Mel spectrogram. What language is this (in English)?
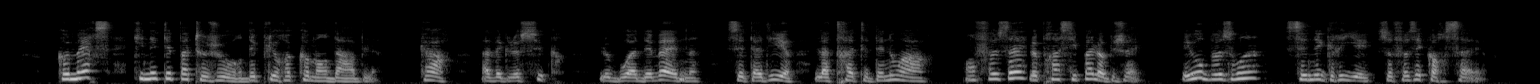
French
